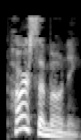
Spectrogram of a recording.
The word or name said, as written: parsimony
